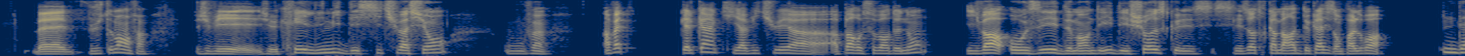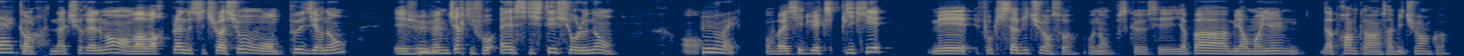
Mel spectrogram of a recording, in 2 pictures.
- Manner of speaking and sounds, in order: none
- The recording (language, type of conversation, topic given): French, podcast, Comment la notion d’autorité parentale a-t-elle évolué ?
